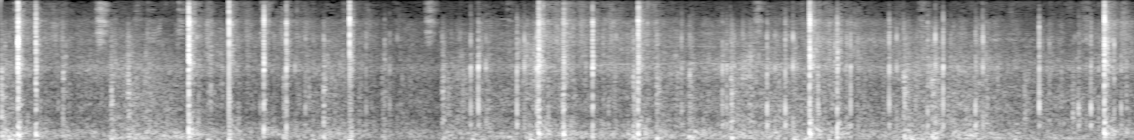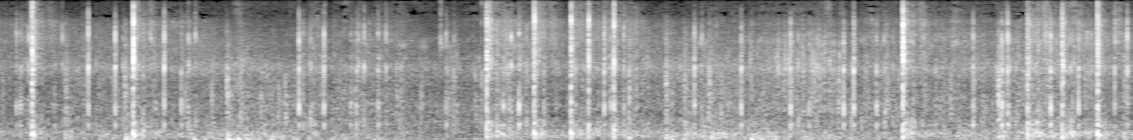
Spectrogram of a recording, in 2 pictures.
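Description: Fireworks display: rapid, irregular cracks and bangs of bursting shells over a continuous low rumble, easing off for a couple of seconds past the middle before picking up again.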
